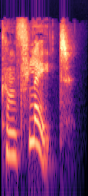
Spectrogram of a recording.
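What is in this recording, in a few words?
"conflate", British English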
